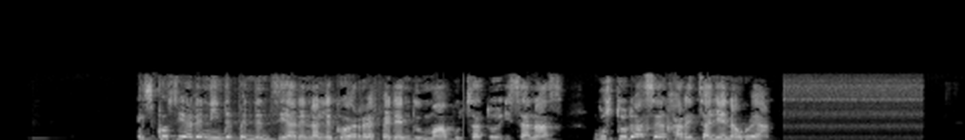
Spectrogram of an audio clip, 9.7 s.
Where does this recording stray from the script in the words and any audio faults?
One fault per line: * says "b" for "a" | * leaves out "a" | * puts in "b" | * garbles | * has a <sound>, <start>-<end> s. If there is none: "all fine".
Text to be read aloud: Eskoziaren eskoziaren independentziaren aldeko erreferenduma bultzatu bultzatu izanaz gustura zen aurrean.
* leaves out "eskoziaren"
* leaves out "bultzatu"
* puts in "jarraitzaileen"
